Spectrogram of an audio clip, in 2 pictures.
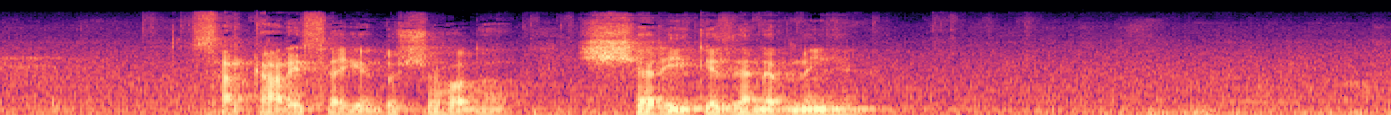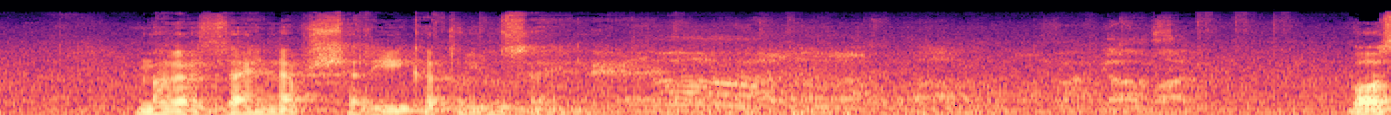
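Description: A middle-aged man speaks with animation into a microphone, heard through a loudspeaker.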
